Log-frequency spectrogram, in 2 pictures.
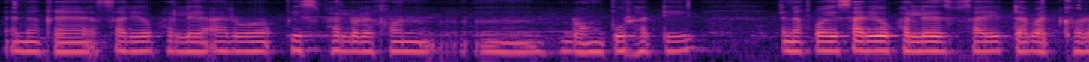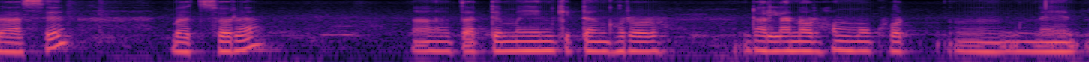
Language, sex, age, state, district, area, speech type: Assamese, female, 45-60, Assam, Barpeta, rural, spontaneous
